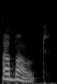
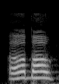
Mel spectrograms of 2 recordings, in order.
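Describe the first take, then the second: First: The first vowel is very short and quick. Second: The first vowel is full and clear. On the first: The speaker calls it right. "अ इतना छोटा है कि देखते देखते ही अगला sound आ जाता है" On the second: The speaker calls it wrong. "अबाउट नहीं"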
